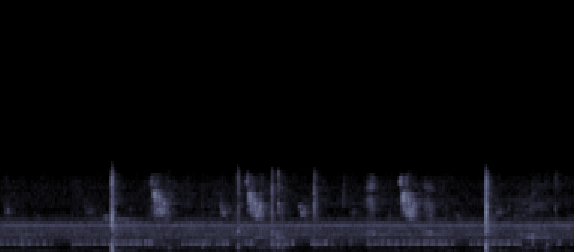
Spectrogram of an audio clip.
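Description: Birds chirping in short, repeated, high falling phrases over a steady low hum. Two sharp knocks stand out, about a second and a half in and again five seconds later.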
